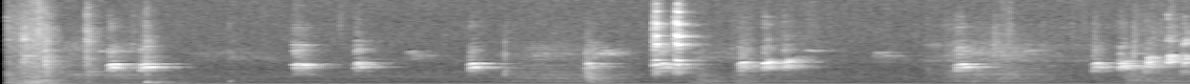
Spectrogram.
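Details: Two-barred crossbill singing in rough weather: short bursts of bright chirping notes, some doubled or trilled, coming every second or so, over a steady low hum.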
